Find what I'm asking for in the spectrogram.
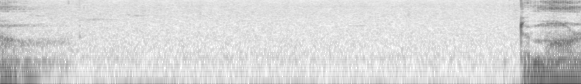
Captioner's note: wind and birdsong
